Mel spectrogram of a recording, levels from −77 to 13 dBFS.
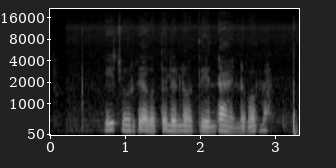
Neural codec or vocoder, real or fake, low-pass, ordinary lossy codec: vocoder, 44.1 kHz, 128 mel bands every 512 samples, BigVGAN v2; fake; none; none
